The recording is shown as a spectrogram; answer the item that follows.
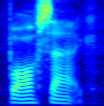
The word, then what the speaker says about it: BAWSAQ: It's called Bossack, which is pretty funny. It's spelled B-A-W-S-A-Q.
